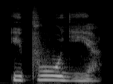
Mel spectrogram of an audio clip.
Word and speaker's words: Япония: Next яр is not stressed, but it's not at the end of the word, so it will be E. Ипо. Ипо. And the last яр will be also Y because it's at the end of the word. Ния.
